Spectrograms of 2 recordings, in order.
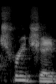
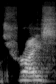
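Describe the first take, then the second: First: The name ends with an sh sound. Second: The name ends with an s sound. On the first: The speaker calls it wrong. "not Triche" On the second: The speaker calls it right. "Trice, not Triche"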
